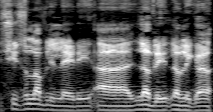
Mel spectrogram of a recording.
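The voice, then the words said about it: Bad Donald Trump impression. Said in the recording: “my terrible Trump impersonation”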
